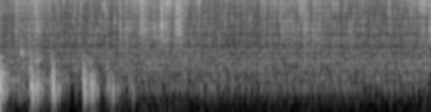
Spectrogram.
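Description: Vegetable broth boiling gently in a pan, a steady low bubbling. A sharp tap right at the start and a few soft knocks in the first second, and brief paper rustles now and then as pieces of dough are picked up and laid on the broth.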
